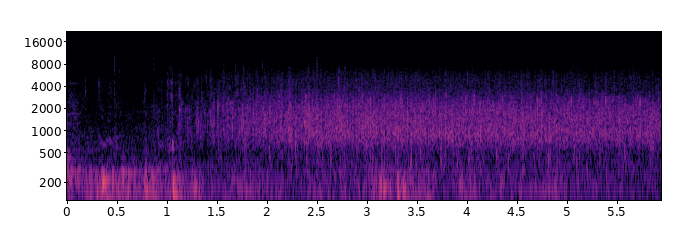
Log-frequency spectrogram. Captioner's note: audience applauding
